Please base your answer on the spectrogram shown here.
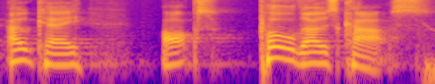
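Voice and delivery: slow, deliberate command to the ox; slow firm order. Acted. Farmer slowly orders his ox to pull. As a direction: spell it out slowly to the ox.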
